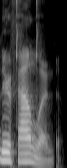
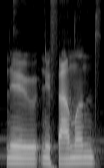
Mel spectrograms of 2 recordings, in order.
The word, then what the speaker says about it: Newfoundland: Newfoundland. Pronounce it like that and you're good. But it's found. It's not just found. Newfoundland? More like Newfoundland. That's an interesting one. I'm sorry, it's found though. It's Newfoundland. I dropped the D on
